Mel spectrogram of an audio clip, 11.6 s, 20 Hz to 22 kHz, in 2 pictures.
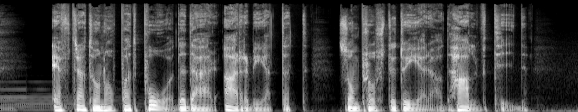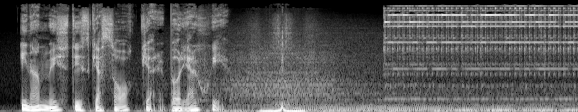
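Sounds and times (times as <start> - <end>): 
speech: 0.6 - 5.4, 6.0 - 8.7
low thump: 7.2 - 9.6
telephone ringing with a bright electronic ring: 9.6 - 11.5.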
